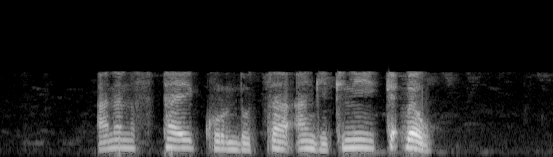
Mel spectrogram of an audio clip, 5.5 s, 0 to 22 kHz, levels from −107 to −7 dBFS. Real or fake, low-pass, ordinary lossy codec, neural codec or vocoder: real; 7.2 kHz; AAC, 16 kbps; none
